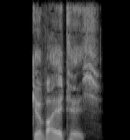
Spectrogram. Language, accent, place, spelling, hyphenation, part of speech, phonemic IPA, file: German, Germany, Berlin, gewaltig, ge‧wal‧tig, adjective, /ɡəˈvaltɪç/, De-gewaltig.ogg
- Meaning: 1. enormous, huge 2. massive, mighty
